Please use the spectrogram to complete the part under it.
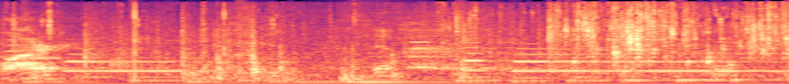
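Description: Water trickles and splashes in a thin stream from a sink, close by, with a voice talking over it and a faint tonal hum in the background.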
